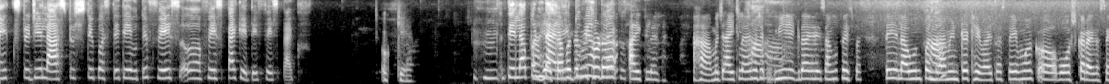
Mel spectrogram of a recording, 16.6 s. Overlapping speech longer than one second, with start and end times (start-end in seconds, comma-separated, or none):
none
